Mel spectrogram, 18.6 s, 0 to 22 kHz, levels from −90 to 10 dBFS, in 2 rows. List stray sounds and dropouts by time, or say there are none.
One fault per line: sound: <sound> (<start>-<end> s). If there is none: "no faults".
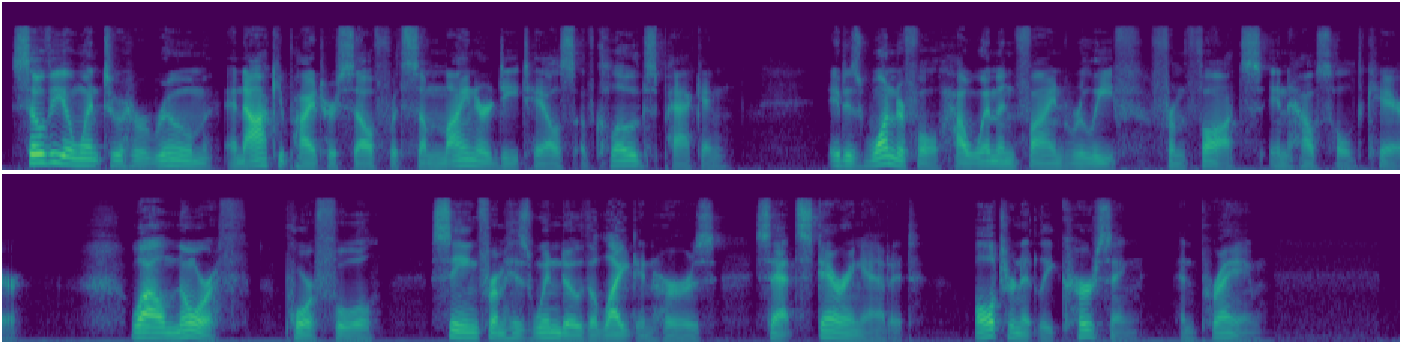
no faults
